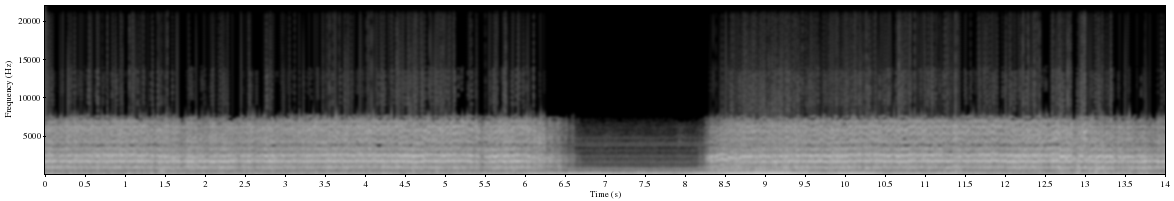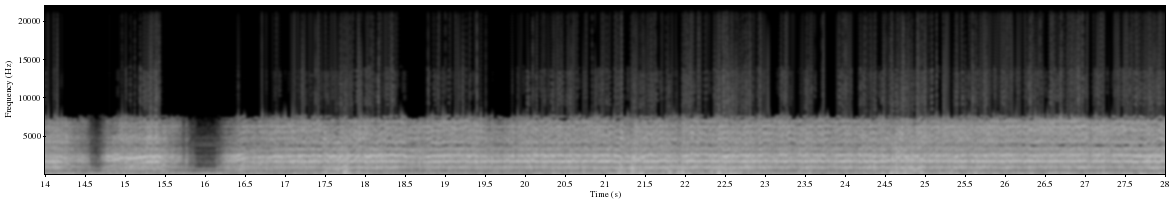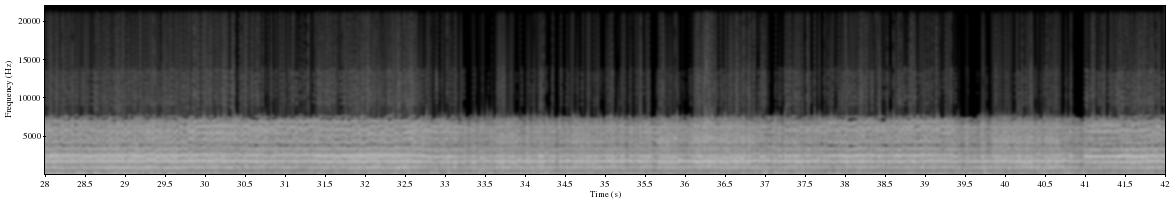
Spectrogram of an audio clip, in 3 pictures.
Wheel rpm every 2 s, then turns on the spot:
220, 230, 230, 50, 140, 230, 220, 120, 140, 220, 230, 230, 240, 230, 210, 230, 220, 220, 220, 230, 220.
none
